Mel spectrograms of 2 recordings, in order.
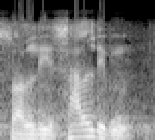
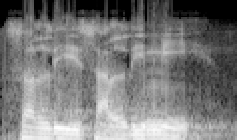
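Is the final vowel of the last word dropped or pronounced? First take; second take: dropped; pronounced. First: The last word ends on a bare consonant. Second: The last word ends with a short 'i' vowel. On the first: The speaker calls it wrong. "bukan sholli salim" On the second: The speaker calls it right. "huruf akhir dibaca kasroh"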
